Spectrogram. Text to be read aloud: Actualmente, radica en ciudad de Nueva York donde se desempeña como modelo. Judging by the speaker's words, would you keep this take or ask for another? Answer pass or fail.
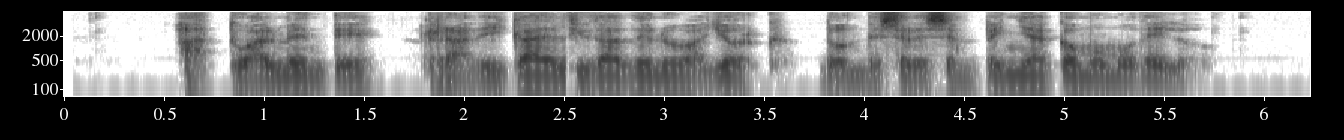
pass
